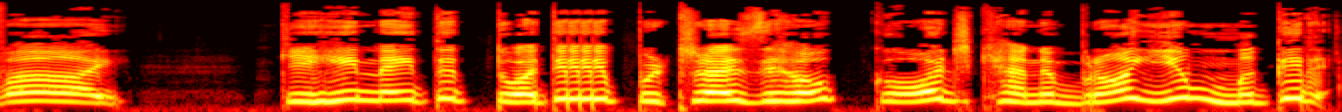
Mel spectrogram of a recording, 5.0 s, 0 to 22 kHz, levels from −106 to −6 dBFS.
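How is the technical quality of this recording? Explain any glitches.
One glitch is audible in the speech: a short stutter from repeated frames between 2.13 and 2.26 s. A block of compressed audio about 46 ms long, consistent with two codec frames, was stored or transmitted more than once, so the decoder plays the same fragment three extra times in a row. The result is a rapid mechanical stutter that briefly interrupts the flow of speech. Because of the repeats, the recording is about 0.14 s longer than the original.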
